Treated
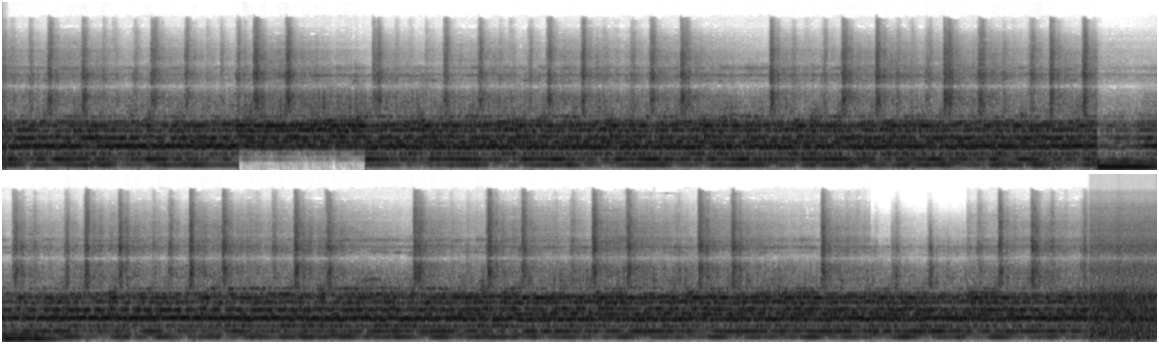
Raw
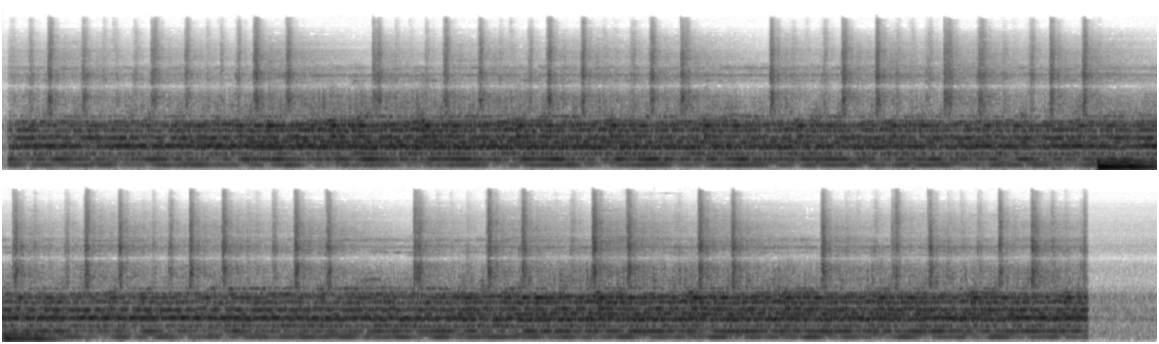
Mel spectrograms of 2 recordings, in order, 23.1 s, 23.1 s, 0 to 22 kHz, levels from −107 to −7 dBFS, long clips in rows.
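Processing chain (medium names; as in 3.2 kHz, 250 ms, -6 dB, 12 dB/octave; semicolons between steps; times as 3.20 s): 2.36–3.64 s: high-pass 680 Hz 24 dB/octave; 20.23–21.20 s: tape spacing loss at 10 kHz 30 dB; level flattener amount 100%; trim -4 dB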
